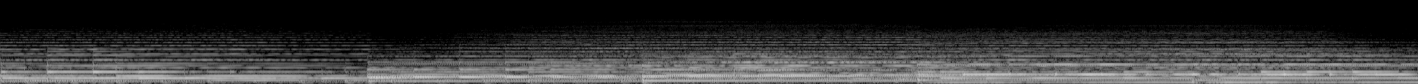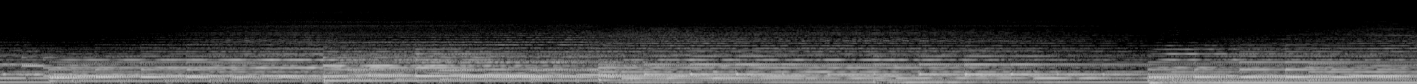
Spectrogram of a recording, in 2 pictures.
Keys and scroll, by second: 15.2 Escape, 16.7 q.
